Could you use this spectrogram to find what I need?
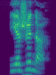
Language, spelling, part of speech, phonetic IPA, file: Polish, jeżyna, noun, [jɛˈʒɨ̃na], Pl-jeżyna.ogg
